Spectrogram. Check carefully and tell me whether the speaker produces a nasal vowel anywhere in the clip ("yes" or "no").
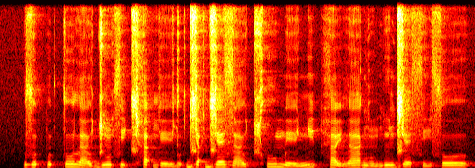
yes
